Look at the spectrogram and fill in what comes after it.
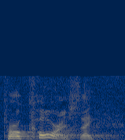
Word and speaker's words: Prochorus: Then Prochorus. I'm going to say it in two syllables. Prochorus.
